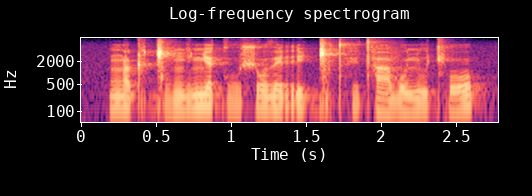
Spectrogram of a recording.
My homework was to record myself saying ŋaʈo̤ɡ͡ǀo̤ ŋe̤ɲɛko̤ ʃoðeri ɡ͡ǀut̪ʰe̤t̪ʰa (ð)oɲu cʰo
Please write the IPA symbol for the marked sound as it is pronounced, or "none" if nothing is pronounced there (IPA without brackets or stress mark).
v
